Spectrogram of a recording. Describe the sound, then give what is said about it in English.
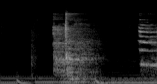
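A cat meows twice, a longer, bright meow followed shortly by a second one that begins near the end, both fairly loud over a low background hum. “Oh, cute. It's a cat.”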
